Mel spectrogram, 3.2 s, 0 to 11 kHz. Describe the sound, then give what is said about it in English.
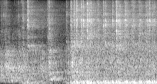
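A vintage tractor engine idles close by. A faint mechanical rattle grows into a steady, rapid chugging that runs evenly to the end, with no voices. “I have a 1942, as best we can tell, Ford 9N or possibly a 2N tractor.”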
